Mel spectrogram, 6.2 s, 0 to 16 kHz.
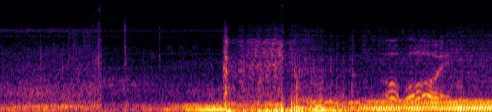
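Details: Nissan B13 Sentra, freshly rebuilt GA16DE first start after refitting OEM fuel pressure regulator to fix a fuel leak: quiet rumble, engine catches and settles, revs rise and fall smoothly with no knocks; healthy.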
